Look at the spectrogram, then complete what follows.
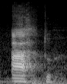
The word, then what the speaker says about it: Árthur: Arthur. Tem acento agudo no A para manter a pronúncia inglesa.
